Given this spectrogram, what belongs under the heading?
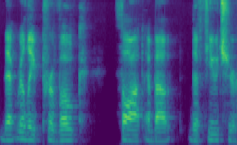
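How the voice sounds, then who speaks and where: A man with an American accent speaks at a moderate pace, medium in pitch and somewhat breathy. The recording is very clean, with a silent background. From US Midwest, North Dakota. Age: 60s. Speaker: author and environmental activist. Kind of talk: radio interview. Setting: radio show. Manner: halting, many fillers and repetitions.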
